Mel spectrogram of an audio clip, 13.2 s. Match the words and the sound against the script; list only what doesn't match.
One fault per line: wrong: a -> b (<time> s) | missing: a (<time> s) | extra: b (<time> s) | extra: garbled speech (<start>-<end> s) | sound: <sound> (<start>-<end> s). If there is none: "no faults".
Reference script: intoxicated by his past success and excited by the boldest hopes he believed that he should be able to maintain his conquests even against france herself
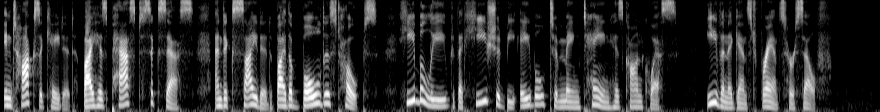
no faults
